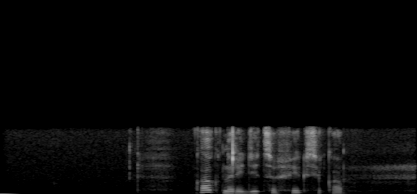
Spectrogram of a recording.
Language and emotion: Russian, neutral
